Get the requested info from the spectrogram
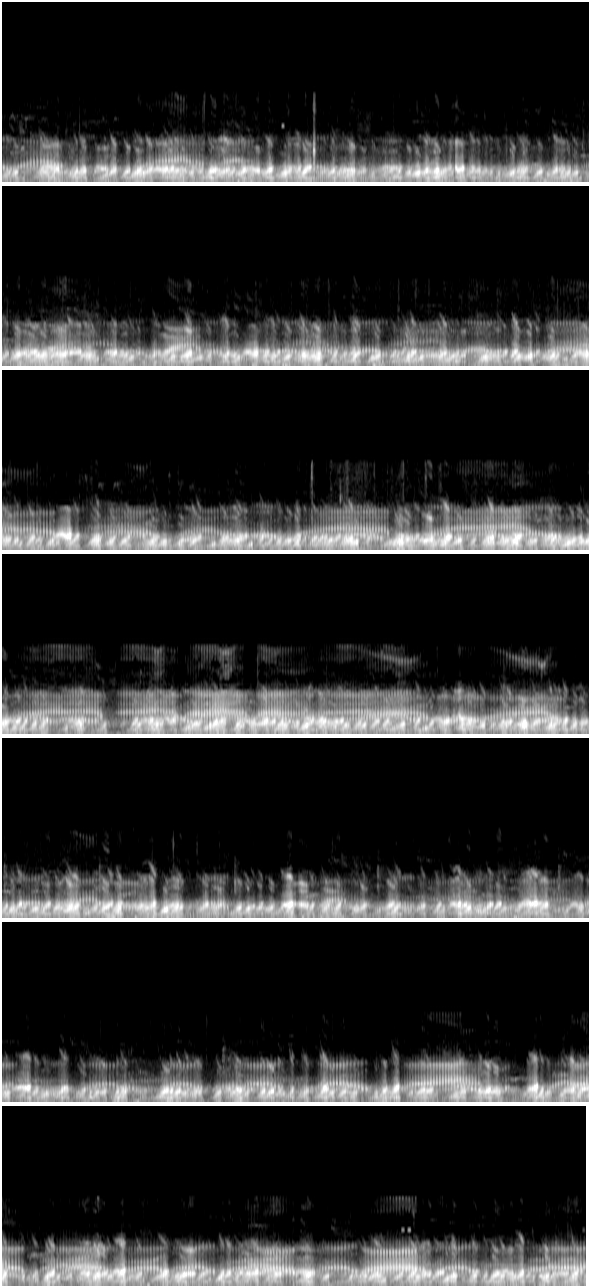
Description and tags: Atmo Froschteich
croaking, frogs, pond, swamp, toads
